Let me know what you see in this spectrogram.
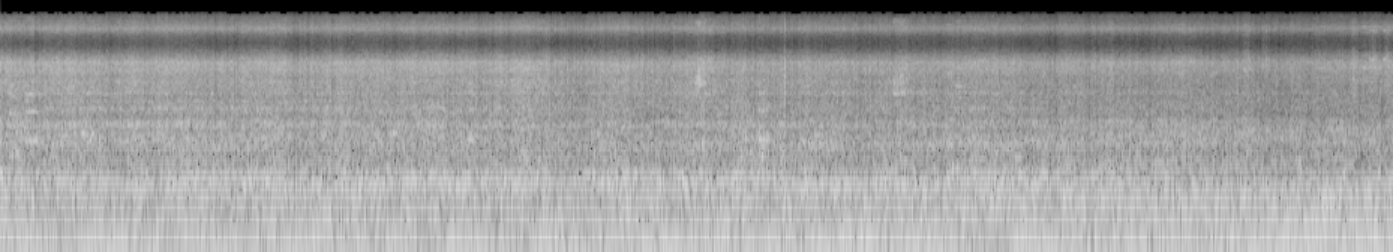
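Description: Steady running noise of a diesel railcar heard from inside the passenger cabin: a continuous low drone at an even level, with a few faint clicks.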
